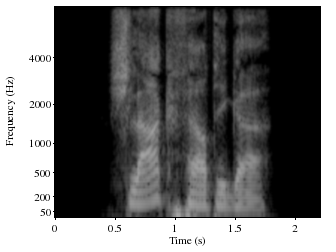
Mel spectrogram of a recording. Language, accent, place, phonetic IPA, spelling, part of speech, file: German, Germany, Berlin, [ˈʃlaːkˌfɛʁtɪɡɐ], schlagfertiger, adjective, De-schlagfertiger.ogg
- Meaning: 1. comparative degree of schlagfertig 2. inflection of schlagfertig: strong/mixed nominative masculine singular 3. inflection of schlagfertig: strong genitive/dative feminine singular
